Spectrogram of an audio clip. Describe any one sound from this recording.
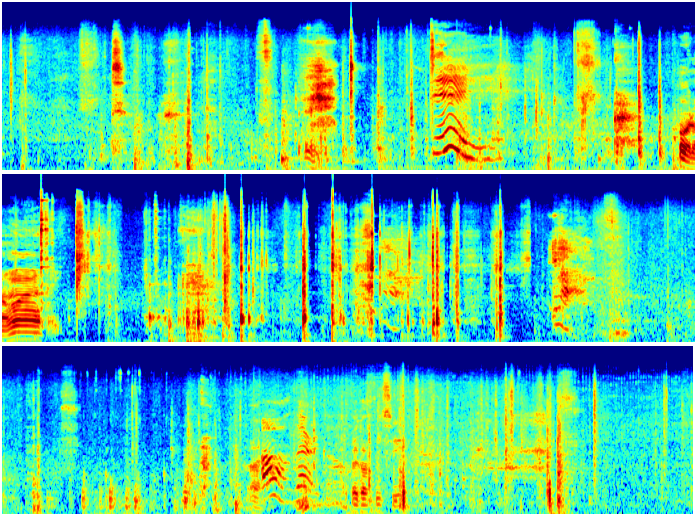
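A young boy talks and squeals excitedly close by.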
